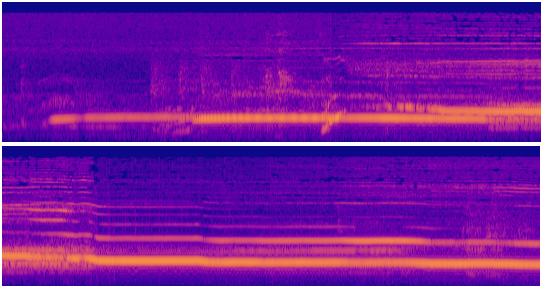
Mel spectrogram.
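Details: Captive gray wolf pack at the Wolf Conservation Center in South Salem, New York, howling: one long, steady, pure tone held for seconds, soon joined by higher overlapping voices that hold level notes.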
